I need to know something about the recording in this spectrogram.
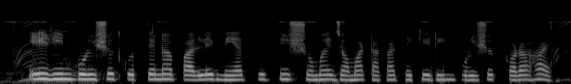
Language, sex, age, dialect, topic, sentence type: Bengali, female, 25-30, Northern/Varendri, banking, question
